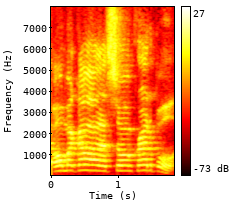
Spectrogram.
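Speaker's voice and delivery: gushing, delighted, effusive tone.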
